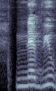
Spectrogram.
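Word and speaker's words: nephew: ऐसे तो कुछ जगह पे प्रोनाउंसिएशन नेव्यू भी होता है, इसको PHEW है ना, भतीजा को कहते हैं NEPH, नेफ्यू, राइट।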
